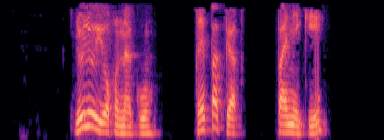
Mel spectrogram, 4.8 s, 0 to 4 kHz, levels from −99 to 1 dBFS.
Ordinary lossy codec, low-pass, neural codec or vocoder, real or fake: MP3, 24 kbps; 3.6 kHz; none; real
